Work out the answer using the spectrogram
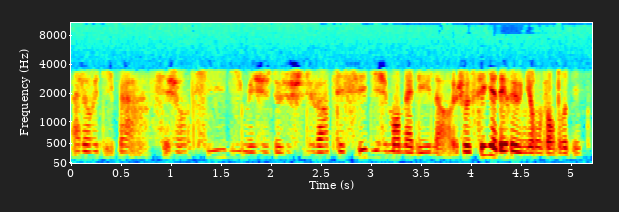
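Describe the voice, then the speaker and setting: This caller is a woman whose low, steady voice races along as she tells a personal story. She's hesitant, full of fillers and restarts, and the tinny phone line carries a little hiss or hum.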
